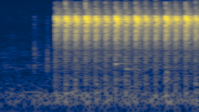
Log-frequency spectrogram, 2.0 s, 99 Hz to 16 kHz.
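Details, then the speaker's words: Link ECU spark test run from PC Link software, firing the number 5 cylinder coil: crisp, even snapping at about ten per second over near silence; coil sparking cleanly and regularly. "What I can do here, we'll actually just plug it in and we'll make sparks in the engine. So we'll do number 5. And you can just hear that ticking along"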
